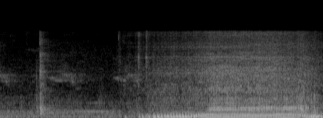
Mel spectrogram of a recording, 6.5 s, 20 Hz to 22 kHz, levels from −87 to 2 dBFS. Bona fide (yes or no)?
yes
